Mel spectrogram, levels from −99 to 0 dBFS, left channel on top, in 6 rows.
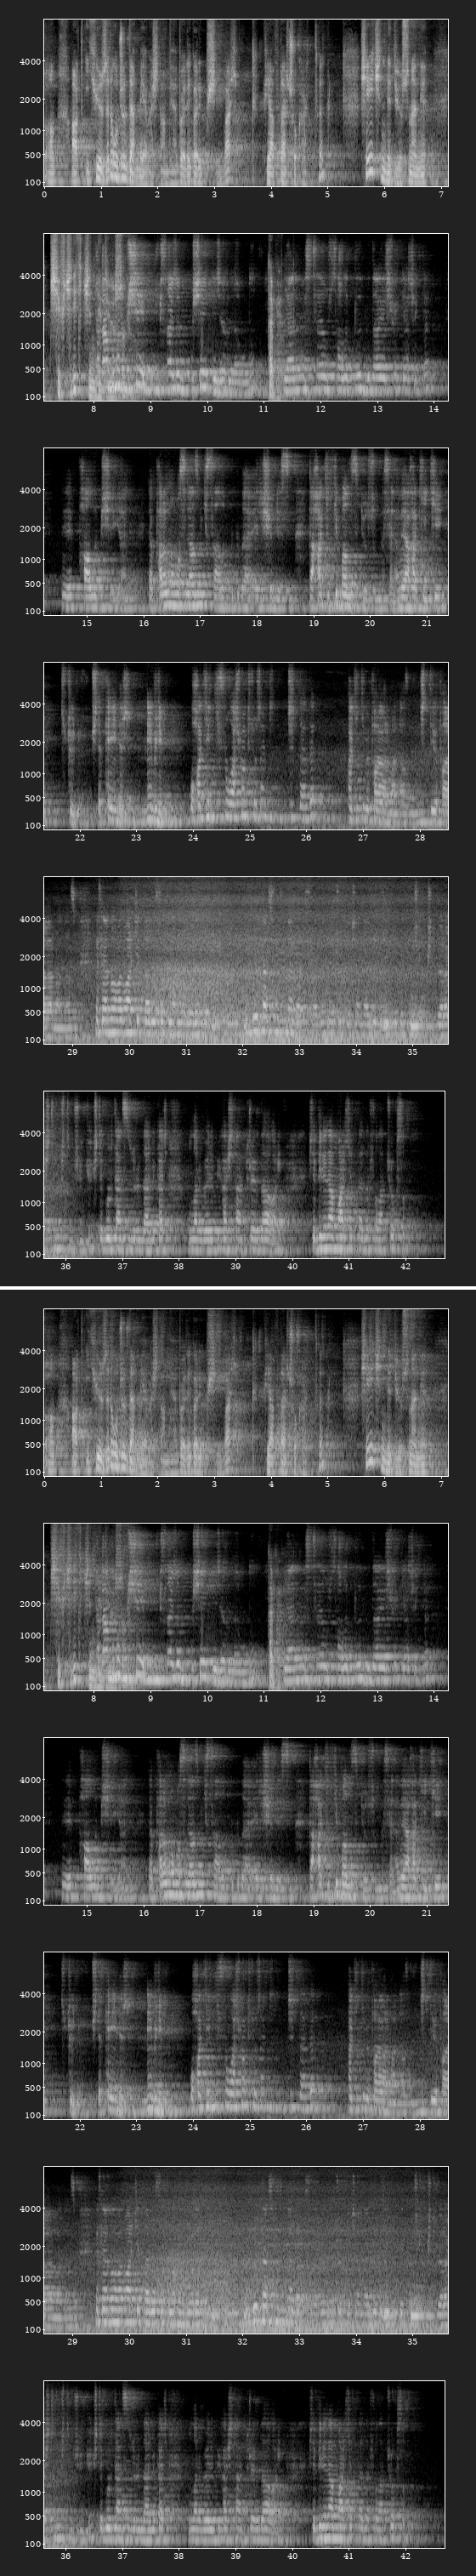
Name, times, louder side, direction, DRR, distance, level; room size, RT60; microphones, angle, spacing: voice 1, 0.0-3.4 3.7-5.0 5.3-8.6 11.1-11.3, left 5 dB, 70° left, 8 dB, 1.1 m, -27 dB
voice 2, 8.0-10.8 11.4-13.9 14.6-15.8 16.1-21.3 21.7-23.6 24.0-26.3 26.7-31.3 31.6-39.8 40.3-42.0, left 1 dB, 30° left, 3 dB, 2.5 m, -31 dB
sound 1, 25.2-36.1, left 1 dB, 45° left, 4.5 m, -35 dB
24.0 x 21.5 x 9.1 m, 1.4 s
head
